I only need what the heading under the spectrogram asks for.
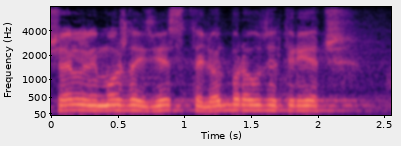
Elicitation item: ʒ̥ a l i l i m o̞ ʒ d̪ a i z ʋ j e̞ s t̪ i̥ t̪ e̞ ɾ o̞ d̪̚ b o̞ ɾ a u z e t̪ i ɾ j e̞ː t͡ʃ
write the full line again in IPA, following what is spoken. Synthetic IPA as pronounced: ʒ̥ e l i l i m o̞ ʒ d̪ a i z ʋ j e̞ s t̪ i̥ t̪ e̞ ʎ o̞ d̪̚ b o̞ ɾ a u z e t̪ i ɾ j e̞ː t͡ʃ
